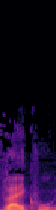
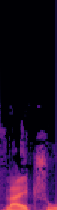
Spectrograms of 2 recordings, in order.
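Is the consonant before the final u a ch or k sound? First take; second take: k; ch. First: The consonant before the final u is k. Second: The consonant before the final u is ch. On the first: The speaker calls it right. "Das C wird wie ein K ausgesprochen" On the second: The speaker calls it wrong. "vielleicht Vlaichu oder so. Nein"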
